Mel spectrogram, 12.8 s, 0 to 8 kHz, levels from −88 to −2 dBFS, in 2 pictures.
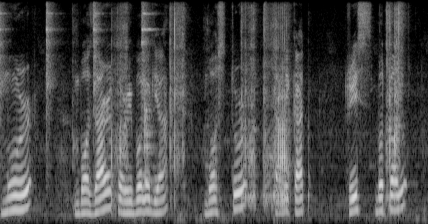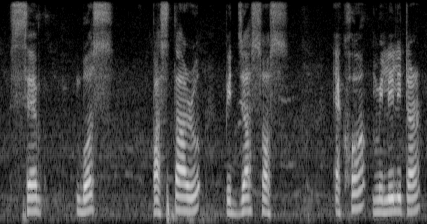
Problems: constant background noise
